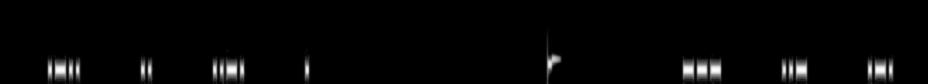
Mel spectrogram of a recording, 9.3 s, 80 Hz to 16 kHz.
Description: Morse code, heard as a keyed tone, about 34 wpm, spaced as for 12 wpm, 690 Hz. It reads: LIFE OUR
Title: 6x Character Spacing - Top 300 Words - 35wpm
